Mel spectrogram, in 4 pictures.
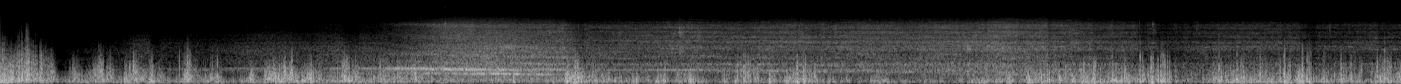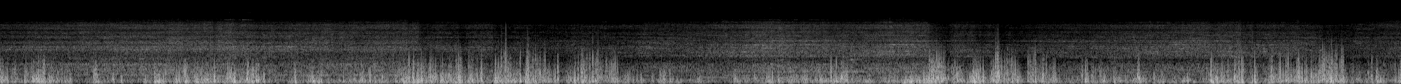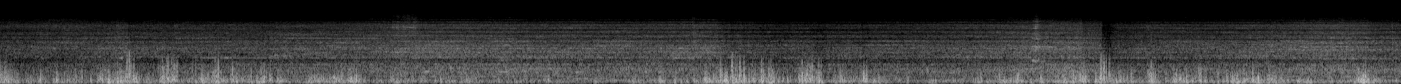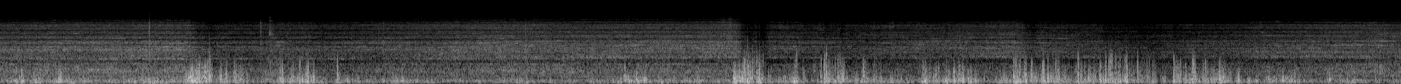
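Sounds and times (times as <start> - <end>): freight train rolling rumble: 0.0 - 56.0
wheel clatter over rail joints: 38.0 - 45.5.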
